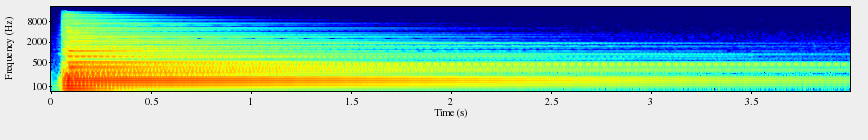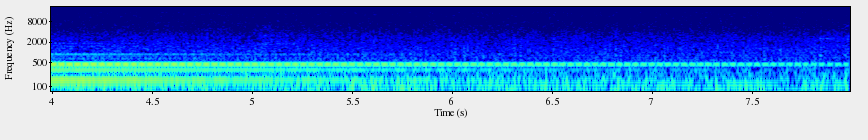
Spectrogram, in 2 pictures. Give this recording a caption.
yamah Cdim
Yamaha acoustic guitar strummed with metal pick into B1.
